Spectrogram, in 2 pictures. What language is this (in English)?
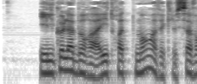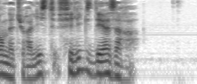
French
